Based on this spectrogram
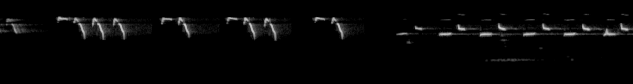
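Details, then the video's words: Java sparrow, known locally as Gelatik Wingko, in a masteran song recording: clusters of sharp, high downslurred chirps in twos and threes, followed by a quicker run of short, thin high notes. No other sounds. "Suara Masteran Burung Gelatik Wingko"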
